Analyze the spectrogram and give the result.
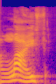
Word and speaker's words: life: Life, L-I-F-E, esse I também é o I longo aberto, com som de ditongo, aí, tá? Life, termina no som do F e o E final não é pronunciado, tá? Vida, life. Curiosidade extra, o plural de life é lives, com V, ok? Lives, L-I-V-E-S.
